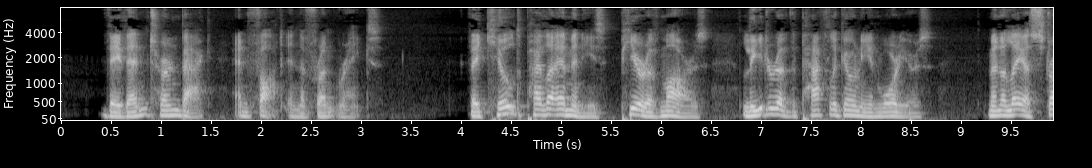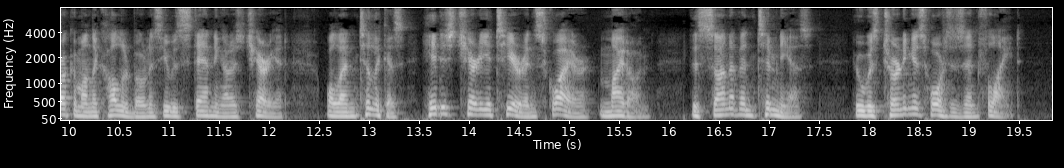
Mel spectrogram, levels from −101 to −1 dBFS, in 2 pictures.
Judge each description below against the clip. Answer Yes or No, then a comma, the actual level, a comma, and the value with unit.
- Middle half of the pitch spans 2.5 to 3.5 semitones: No, wide, 5.5 semitones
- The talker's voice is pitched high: No, low, 120 Hz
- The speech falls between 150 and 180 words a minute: Yes, average, 165 wpm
